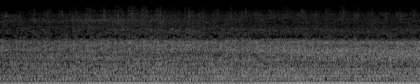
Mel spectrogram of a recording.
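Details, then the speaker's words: VW Gol with flashing oil light, idling with the electric fan running: rough, shaky idle with a steady low drone and a loose rattling beat around three and a half per second, cap and hose shaking; heavy idle vibration. "I don't know if you can see the so much so that this lid is shaking here, it's shaking a lot, the hose here is shaking so much"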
